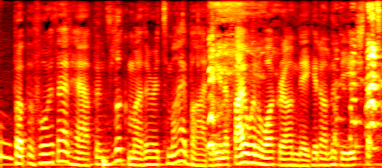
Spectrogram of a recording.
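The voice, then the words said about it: Mock public radio announcer voice. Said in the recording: “in the public radio voice?”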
